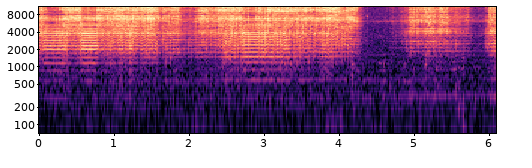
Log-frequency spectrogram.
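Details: Lidmotor Joulini replica with larger 1:1 coil, floating MPSA06 transistor and 1 m base wire: thin high crackly buzz as small rotor spins fast; rotor speeds up and plasma increases when finger touches corona, normal.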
